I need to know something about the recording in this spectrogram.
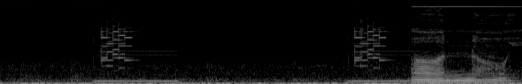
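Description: A mobile phone buzzes and chimes nearby.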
